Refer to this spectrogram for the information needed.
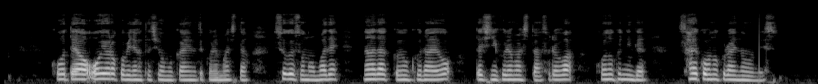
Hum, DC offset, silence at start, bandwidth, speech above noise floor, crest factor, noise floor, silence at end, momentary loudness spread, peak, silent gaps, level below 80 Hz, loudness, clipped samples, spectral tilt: none; under 0.1%; 0.55 s; 11.5 kHz; 35 dB; 18 dB; -55 dBFS; 0.45 s; 11 LU; -4 dBFS; none; -58 dBFS; -21 LUFS; under 0.1%; -6.5 dB/octave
